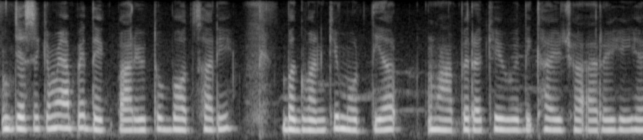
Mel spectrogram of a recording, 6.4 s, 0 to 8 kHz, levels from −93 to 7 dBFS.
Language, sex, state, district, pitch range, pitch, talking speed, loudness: Hindi, female, Chhattisgarh, Korba, 220-245 Hz, 230 Hz, 215 wpm, -17 LUFS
